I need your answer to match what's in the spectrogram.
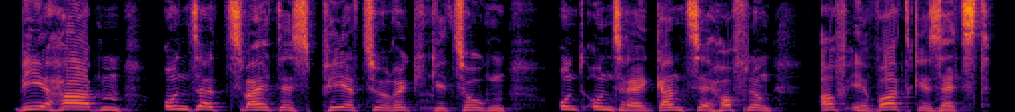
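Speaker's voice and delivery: high, insistent colonel's voice; colonel's dialogue. A narrator's reading. Colonel tells Holmes all hope rests on him, high and insistent.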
